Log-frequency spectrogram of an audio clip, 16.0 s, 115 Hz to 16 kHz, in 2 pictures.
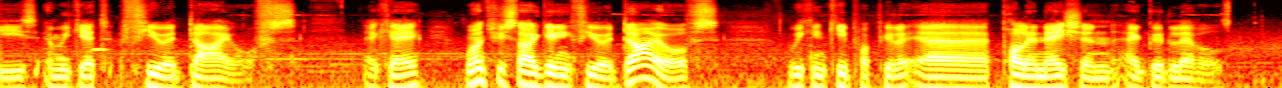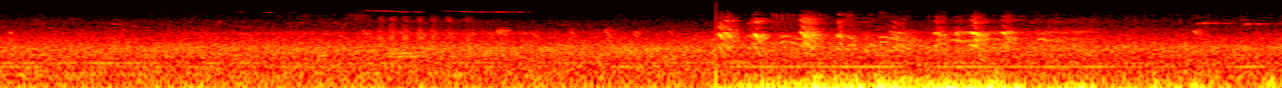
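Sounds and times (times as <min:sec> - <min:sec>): crows cawing: 0:10.4 - 0:11.0.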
